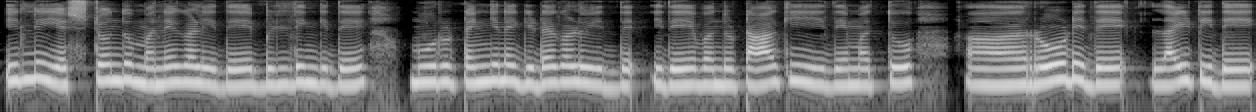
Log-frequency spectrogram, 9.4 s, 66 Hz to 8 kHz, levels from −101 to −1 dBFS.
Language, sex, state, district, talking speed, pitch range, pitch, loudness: Kannada, male, Karnataka, Dharwad, 115 wpm, 210-235 Hz, 220 Hz, -21 LUFS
